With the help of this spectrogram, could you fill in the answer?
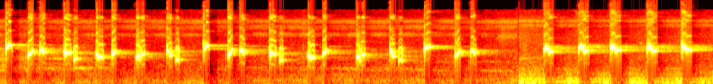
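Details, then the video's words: Sooty-headed bulbul singing a long, vigorous fighting song: quick repeated whistled notes, each a short rising-falling slur, near three per second, then a steadier series of identical higher notes over a low rumble. "TRUCUKAN GACOR TARUNG ROPEL PANJANG Pancingan trucukan Agar Bunyi Jadikan Burung Trucuk Gacor Nyaut"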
